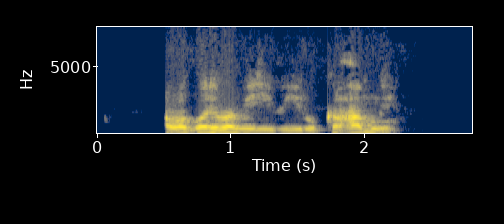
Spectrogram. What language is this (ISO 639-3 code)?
kin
